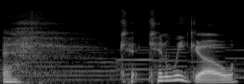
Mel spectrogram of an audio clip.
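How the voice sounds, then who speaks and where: A man's voice: mid-range voice, very animated, extremely slow, music in the background. A man playing a bitter, blunt monster hunter who talks in weary slang in an audio roleplay drama. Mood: impatient.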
